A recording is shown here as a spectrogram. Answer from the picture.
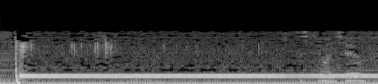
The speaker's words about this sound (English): So I have the page open to Starbucks. So I figure I'll give them a try. All right. Dial tone.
